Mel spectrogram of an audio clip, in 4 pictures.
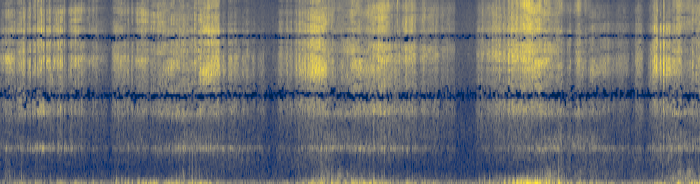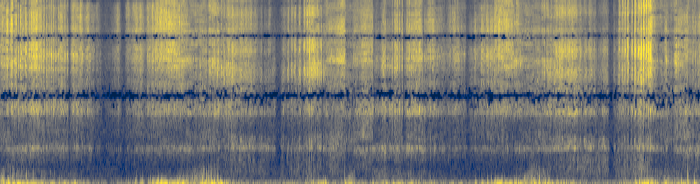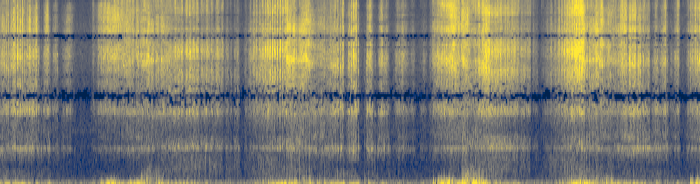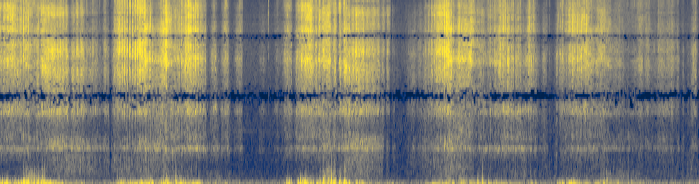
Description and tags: Terrible snore
A snoring sound I accidentally made when messing with the sound of a cardboard tube scratching against a metal mesh. Sounds like the person (or a dragon :P) is almost choking in their sleep.
breathing, snore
